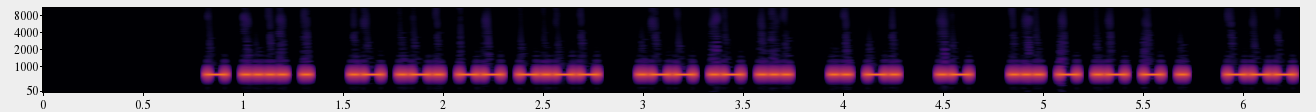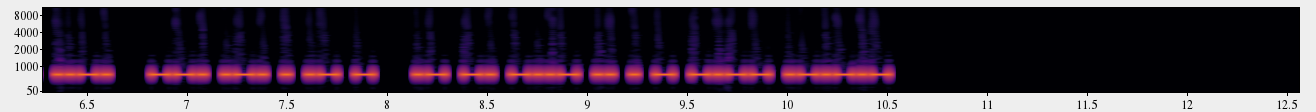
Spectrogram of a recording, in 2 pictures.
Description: Morse code, heard as a keyed tone, about 37 wpm, 700 Hz. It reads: THE ARMY WAS IN A STATE OF GREAT ANXIETY.
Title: Sentences from Top 1600 Words 40wpm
